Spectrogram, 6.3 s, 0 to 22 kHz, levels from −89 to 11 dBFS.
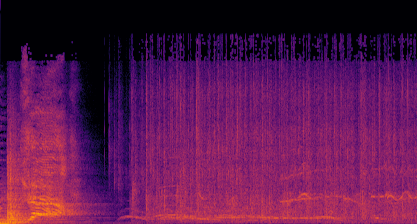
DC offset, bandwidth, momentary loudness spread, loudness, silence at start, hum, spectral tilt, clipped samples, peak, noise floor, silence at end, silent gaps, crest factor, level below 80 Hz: under 0.1%; 19 kHz; 17 LU; -21 LUFS; 0 s; none; -3 dB/octave; under 0.1%; 0 dBFS; -44 dBFS; 0 s; none; 22 dB; -40 dBFS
